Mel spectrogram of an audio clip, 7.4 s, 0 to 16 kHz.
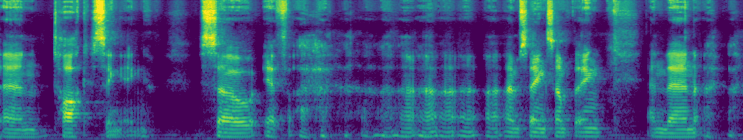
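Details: Adult man who has stuttered since age eight, about 26 years, with speech therapy off and on until his early 20s; no fluency strategies used here; frequent repetitions and blocks felt as throat tension; stuttering.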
